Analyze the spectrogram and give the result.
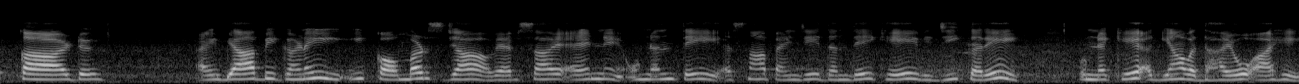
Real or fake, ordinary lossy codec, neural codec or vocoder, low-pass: real; none; none; 7.2 kHz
